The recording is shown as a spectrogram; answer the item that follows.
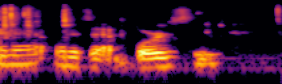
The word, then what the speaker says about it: Borzoi: Borzi? Borzoi.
